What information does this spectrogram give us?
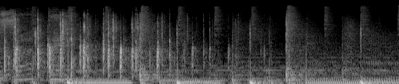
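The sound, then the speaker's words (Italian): Audience applause for the godmothers (madrine) of an event: a dense, steady wash of many hands clapping, with sharper claps standing out now and then, over a low, sustained hum, lasting the whole stretch without talk. “Brave, un applauso alle madrine.”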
